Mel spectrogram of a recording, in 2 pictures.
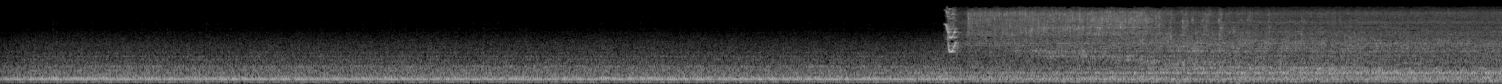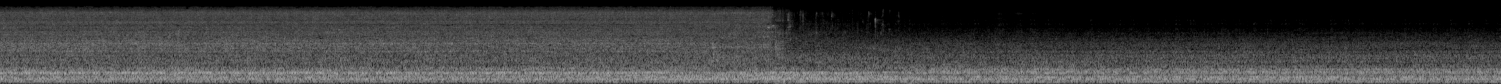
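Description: A steady low hum, then about a third of the way in a sharp click and the rush of water running from a tap. About two-thirds of the way through the hiss loses its brightness and the water runs on with a duller sound.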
